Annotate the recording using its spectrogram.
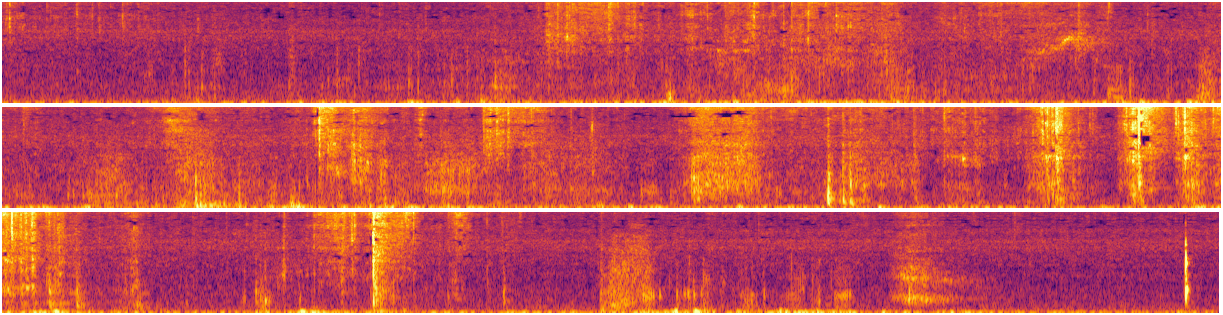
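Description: Faint crunching and scraping of snowshoes in deep snow as a person climbs a snow-covered rock, with a cluster of louder crunches around the middle.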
